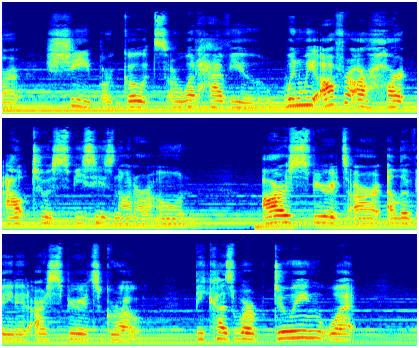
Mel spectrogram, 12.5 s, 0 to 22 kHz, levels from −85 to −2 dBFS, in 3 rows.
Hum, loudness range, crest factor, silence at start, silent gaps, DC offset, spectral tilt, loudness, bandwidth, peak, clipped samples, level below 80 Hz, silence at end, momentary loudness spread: none; 3 LU; 20 dB; 0 s; none; under 0.1%; -4.5 dB/octave; -21 LUFS; 16 kHz; -2 dBFS; under 0.1%; -42 dBFS; 0 s; 13 LU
